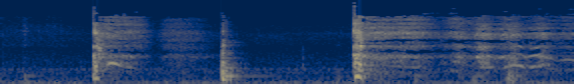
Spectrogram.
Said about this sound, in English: Oh, I'm sorry. Do you want to cough? Do you want to cough again as a reaction?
